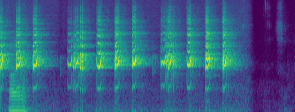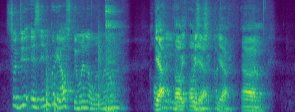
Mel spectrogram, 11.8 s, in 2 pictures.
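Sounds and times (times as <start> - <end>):
friction turkey call imitating turkey yelps: 0.0 - 5.0
speech: 0.2 - 0.6, 6.2 - 8.4, 9.0 - 11.2.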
